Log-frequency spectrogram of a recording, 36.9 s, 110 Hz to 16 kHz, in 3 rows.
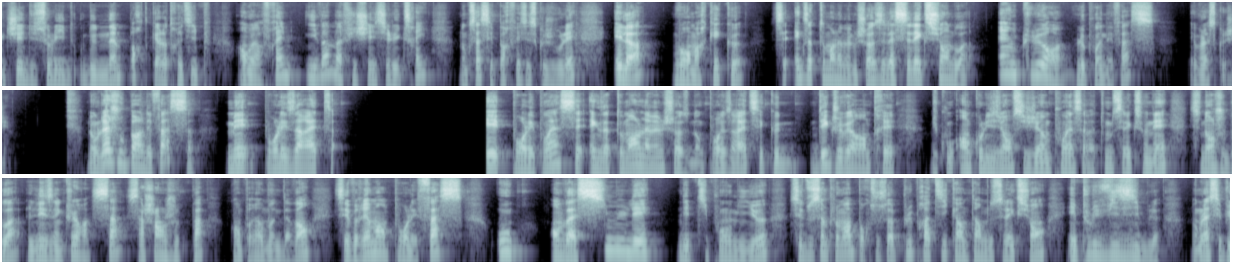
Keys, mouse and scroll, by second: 2.3 click, 4.5 middle click, 5.6 KP_1, 6.2-7.0 scroll up 1, 7.0-11.0 drag, 11.7 scroll down 2, 11.9 middle click, 13.5 KP_1, 14.6 click, 14.9 middle click, 15.2-15.5 scroll up 2, 15.5 click, 16.2 click, 17.7 click, 19.2 click, 19.9 middle click, 20.2 click, 21.1 scroll down 1, 21.2 middle click, 22.1 click, 22.7 middle click, 23.4 middle click, 24.0 click, 24.9-26.4 middle drag, 27.1 KP_1, 29.1 click, 29.7 click, 29.9 scroll up 1, 36.0 scroll down 1, 36.2 middle click.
